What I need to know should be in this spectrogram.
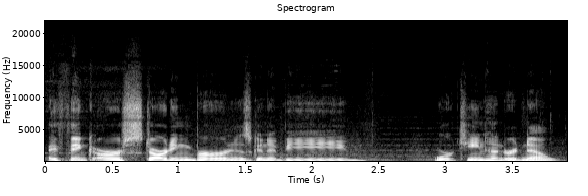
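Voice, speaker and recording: A man's voice: fairly high pitch, a little slow, a bit bright. A man giving casual commentary as he streams a video game. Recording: faint game music behind.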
